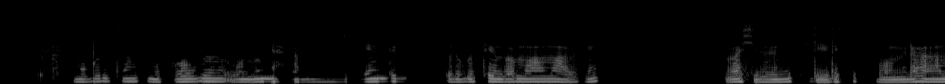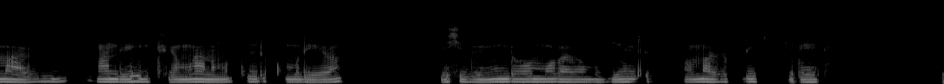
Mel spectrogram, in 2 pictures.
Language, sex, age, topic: Kinyarwanda, male, 25-35, health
